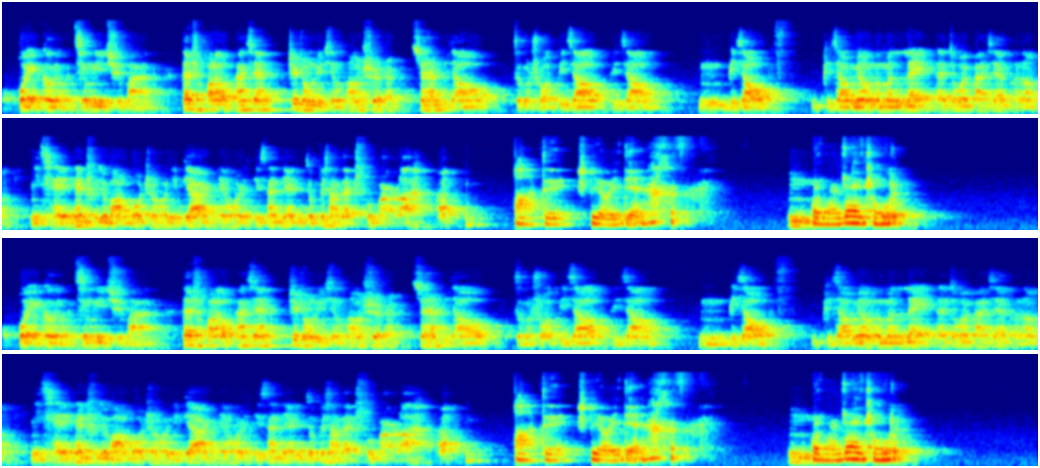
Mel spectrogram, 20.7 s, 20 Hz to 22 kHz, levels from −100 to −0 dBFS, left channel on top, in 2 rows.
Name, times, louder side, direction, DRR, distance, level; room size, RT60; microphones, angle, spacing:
voice 1, 0.2-1.5 1.8-4.8 5.1-6.5 7.0-7.7 8.2-14.8 18.2-18.6 19.1-19.3, left 2 dB, 90° left, 1 dB, 3.0 m, -25 dB
voice 2, 15.5-17.4 18.5-19.3, equal, ahead, 6 dB, 0.7 m, -20 dB
15.5 x 6.0 x 4.6 m, 0.65 s
head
